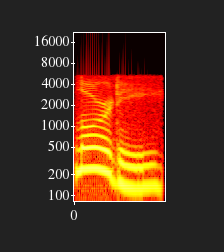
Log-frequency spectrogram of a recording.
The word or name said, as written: Lordy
